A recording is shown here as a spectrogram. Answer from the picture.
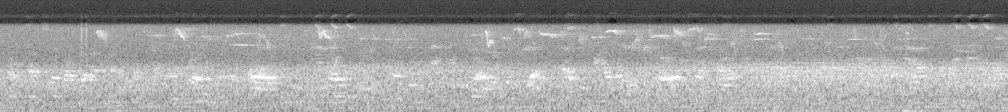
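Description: Wild garden birds chirping and calling: many short, scattered notes, busier in the first half, over a steady background hiss.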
